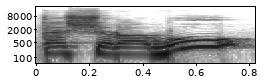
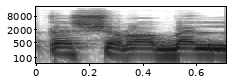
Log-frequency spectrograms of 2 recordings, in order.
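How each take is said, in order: First: The verb ends with an u vowel. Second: The verb ends with an a vowel.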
